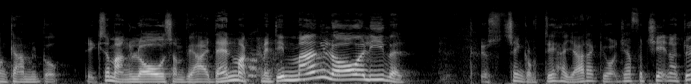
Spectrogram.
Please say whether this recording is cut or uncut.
cut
